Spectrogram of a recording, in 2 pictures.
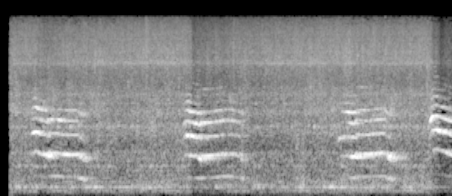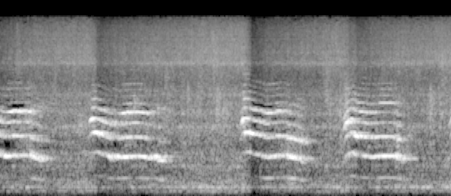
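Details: Domestic cat put in a shower gives a string of drawn-out, wavering meows with bending pitch, about eight in eleven seconds. Steady hiss of running water throughout.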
